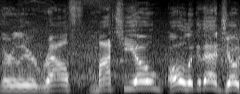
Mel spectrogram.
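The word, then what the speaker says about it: Ralph Macchio: I I said his name wrong earlier. Ralph Machio.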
